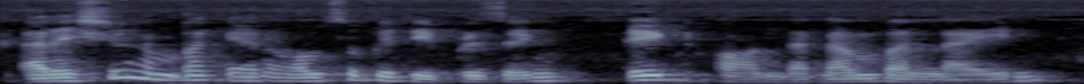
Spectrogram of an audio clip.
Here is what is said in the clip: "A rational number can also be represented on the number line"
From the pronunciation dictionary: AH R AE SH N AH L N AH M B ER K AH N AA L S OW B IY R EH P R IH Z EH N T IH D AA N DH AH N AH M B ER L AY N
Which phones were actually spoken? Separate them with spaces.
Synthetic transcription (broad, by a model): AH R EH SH AH N AH M B ER K AH N AA L S OW B IY R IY P R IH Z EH N T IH D AA N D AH N AH M B ER L AY N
